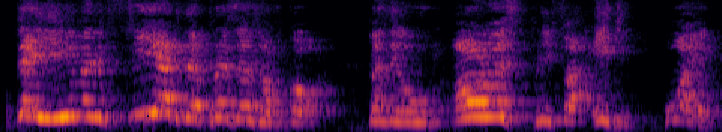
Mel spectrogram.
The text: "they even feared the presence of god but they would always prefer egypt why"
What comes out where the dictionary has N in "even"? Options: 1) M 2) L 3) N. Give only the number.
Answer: 3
